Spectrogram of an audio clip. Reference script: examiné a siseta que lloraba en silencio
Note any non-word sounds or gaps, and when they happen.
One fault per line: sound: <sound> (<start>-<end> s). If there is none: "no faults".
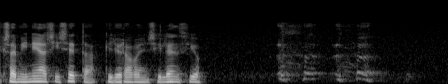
sound: cough (2.7-3.9 s)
